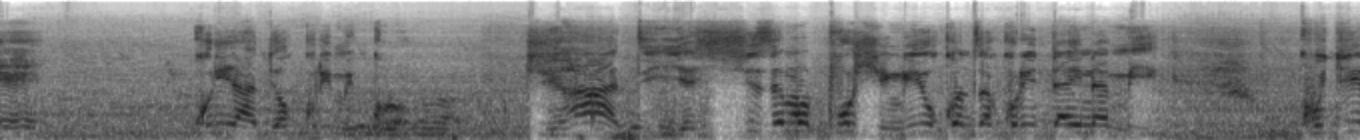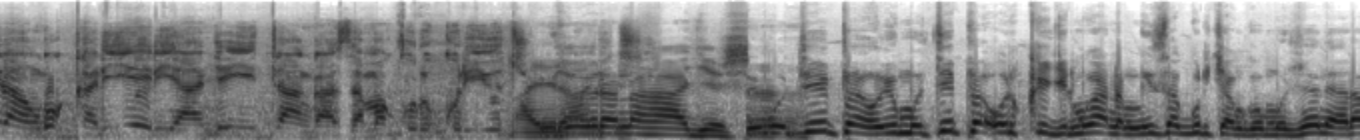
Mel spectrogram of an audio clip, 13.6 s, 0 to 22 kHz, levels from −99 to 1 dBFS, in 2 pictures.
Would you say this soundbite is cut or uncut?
cut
